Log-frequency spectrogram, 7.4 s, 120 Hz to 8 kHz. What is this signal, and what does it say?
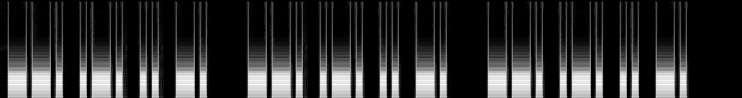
Morse code, heard as a keyed tone, about 20 wpm, 250 Hz. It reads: GRIN GRIN GRIN
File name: morse / morse-training-20WPM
